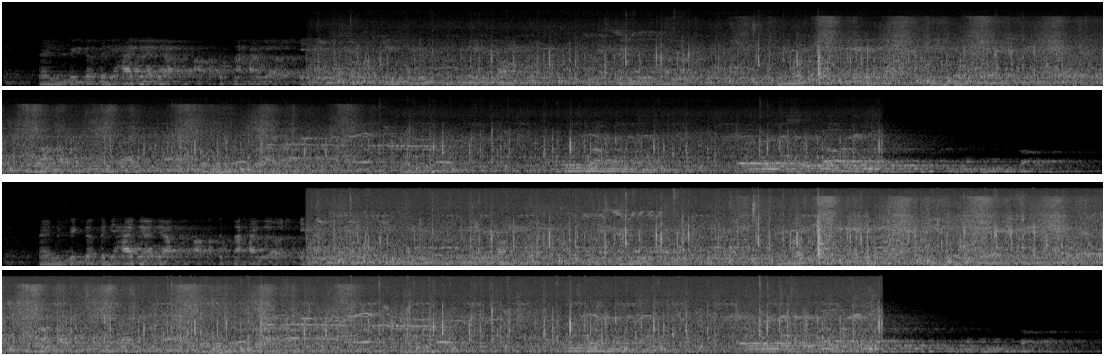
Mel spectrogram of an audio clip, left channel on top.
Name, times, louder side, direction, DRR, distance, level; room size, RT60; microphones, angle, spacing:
voice 1, 0.4-5.2 5.8-7.0 7.6-14.4 15.0-15.5 18.3-18.5, right 1 dB, 50° right, 0 dB, 3.6 m, -39 dB
sound 1, 3.0-19.8, right 7 dB, 70° right, 0.5 m, -31 dB
sound 2, 6.6-15.3, right 6 dB, 30° right, 0.7 m, -35 dB
voice 2, 16.5-17.5 18.3-21.4, left 1 dB, 40° left, -9 dB, 5.9 m, -35 dB
24.0 x 23.0 x 7.0 m, 2.8 s
head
